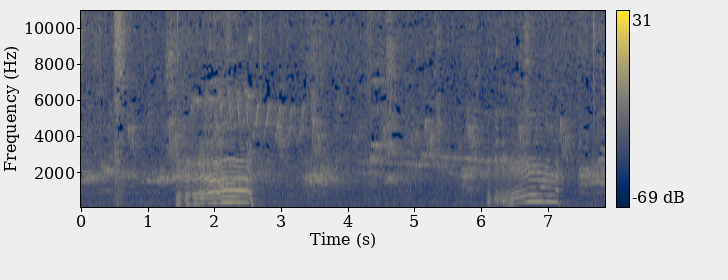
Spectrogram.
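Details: Goat bleating twice, about four and a half seconds apart; each cry is rough and wavering, rising then sagging in pitch and lasting around a second, over a soft steady background hiss.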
